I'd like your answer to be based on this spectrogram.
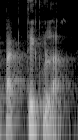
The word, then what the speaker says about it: particular: porque los ingleses pronuncian particular, que la hacen estrújula.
